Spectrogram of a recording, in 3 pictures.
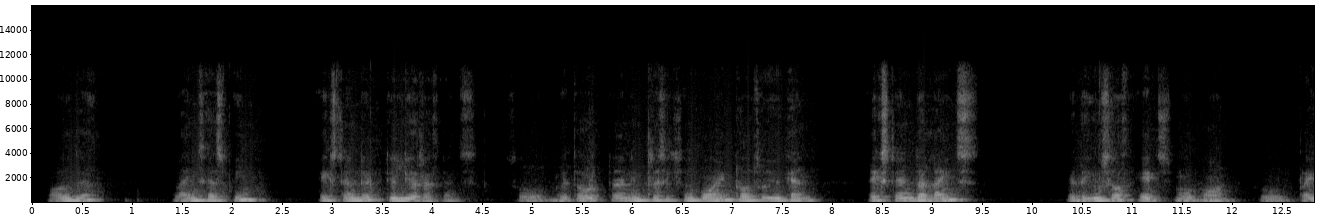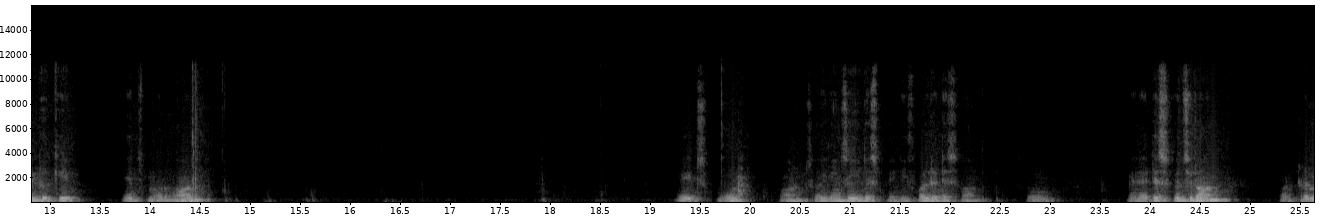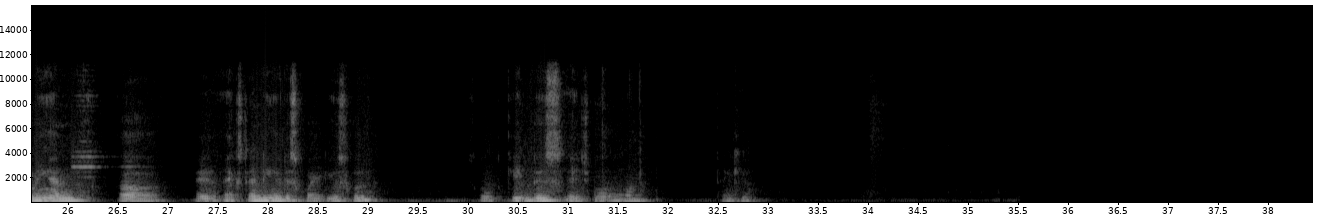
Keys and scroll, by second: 0.7 Escape, 14.3-16.1 typing, 18.2 BackSpace, 22.2 Escape, 31.6 Escape.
